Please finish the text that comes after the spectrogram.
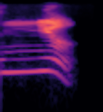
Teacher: Your tongue is touching the front as well as the back. So it is nya. It's a talu.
